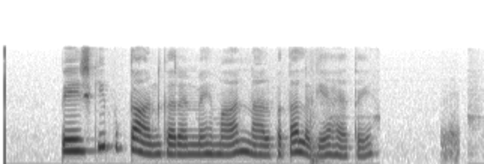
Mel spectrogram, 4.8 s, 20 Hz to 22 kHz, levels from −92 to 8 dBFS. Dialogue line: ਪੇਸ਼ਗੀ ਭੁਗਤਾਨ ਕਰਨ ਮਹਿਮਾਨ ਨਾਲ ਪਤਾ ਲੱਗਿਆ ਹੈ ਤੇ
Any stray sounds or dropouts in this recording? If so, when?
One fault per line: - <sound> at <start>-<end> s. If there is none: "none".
- laugh at 4.4-4.6 s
